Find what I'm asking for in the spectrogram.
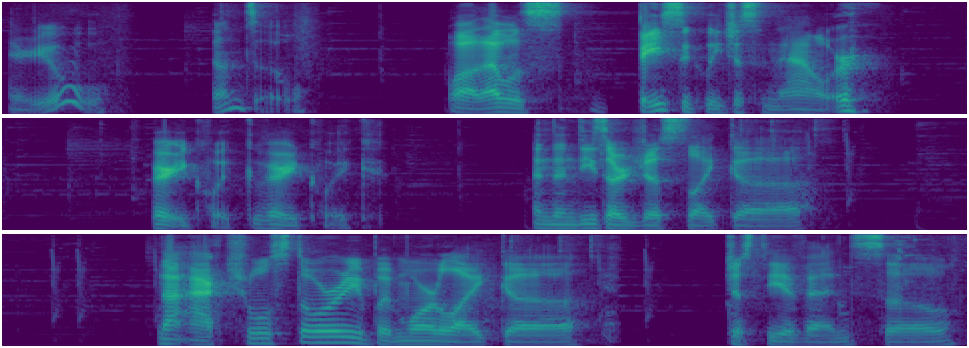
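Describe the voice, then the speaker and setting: A man streaming a game, reading its story aloud and chatting in a relaxed way, often trailing off. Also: low voice, slow pace, pauses often, soft background music.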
